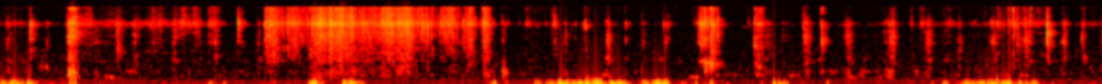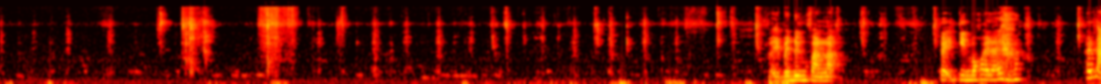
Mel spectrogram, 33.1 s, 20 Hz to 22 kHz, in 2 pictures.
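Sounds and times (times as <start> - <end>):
chewing and crunching: 0.0 - 28.1, 29.1 - 31.0, 31.8 - 33.0
rustling or tearing: 3.9 - 7.6, 20.4 - 21.0.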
